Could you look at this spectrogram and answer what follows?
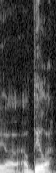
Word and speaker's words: Aldila: It's a Rogue 95 MSI by Aldila. Is that how you pronounce it? Aldila? Aldila, yeah.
